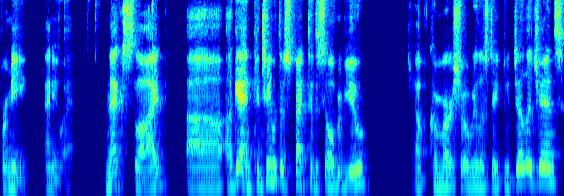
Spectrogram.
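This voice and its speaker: A man speaks at a fairly quick pace. His voice sits at medium pitch with ordinary variation. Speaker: lawyer. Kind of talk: webinar lecture with Q&A. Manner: fast; halting.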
